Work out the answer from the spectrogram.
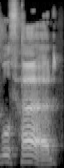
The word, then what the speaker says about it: Wolfhard: It's pronounced Wolfherd.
